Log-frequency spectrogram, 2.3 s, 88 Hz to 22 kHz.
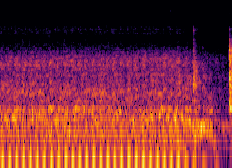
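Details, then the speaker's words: Yamaha NMAX 155 V1 ABS scooter, side stand switch test after repair: even putter at idle, then engine dies abruptly as the side stand is lowered; cut-out switch working, and it won't restart on the stand. "Kita nyo? So, automatic siya,"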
